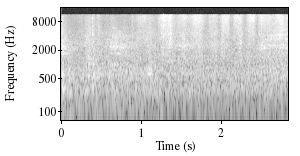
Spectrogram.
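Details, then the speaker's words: 1980s Hoover Concept One U3101 upright vacuum during rebuild: hand-spun brush roller gives a soft, even whir with no grinding or clicking. The needle bearing is smooth and spins freely, which is normal. "want to hear how smooth that bearing is see how like the try flaunted I just want to see how that needle bearing did"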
